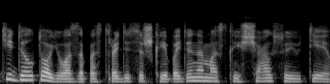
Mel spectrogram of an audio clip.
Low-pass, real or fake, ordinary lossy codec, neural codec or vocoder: 7.2 kHz; fake; Opus, 32 kbps; codec, 16 kHz, 4 kbps, X-Codec, HuBERT features, trained on LibriSpeech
